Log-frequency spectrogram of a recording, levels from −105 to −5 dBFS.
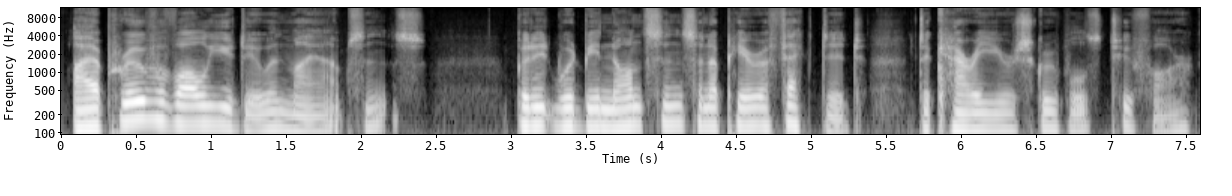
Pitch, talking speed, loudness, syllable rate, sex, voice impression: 120 Hz, 180 wpm, -18 LUFS, 5.3 syllables/s, male, masculine, slightly young, slightly thick, slightly tensed, weak, dark, slightly soft, slightly muffled, slightly fluent, cool, intellectual, refreshing, very sincere, very calm, very friendly, very reassuring, unique, slightly elegant, wild, sweet, lively, kind, slightly modest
